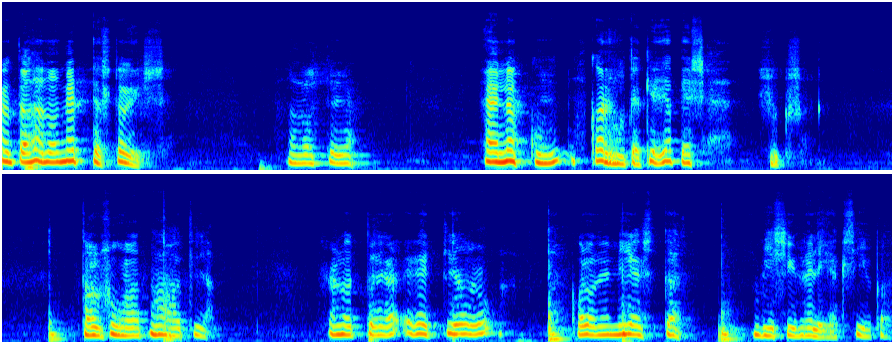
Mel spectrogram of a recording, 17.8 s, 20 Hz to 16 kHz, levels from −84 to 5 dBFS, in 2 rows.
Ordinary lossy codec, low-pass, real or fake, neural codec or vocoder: none; 14.4 kHz; fake; codec, 44.1 kHz, 3.4 kbps, Pupu-Codec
